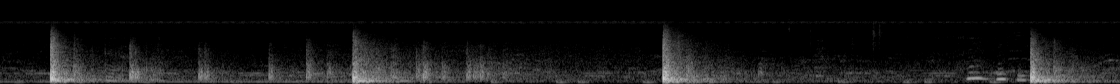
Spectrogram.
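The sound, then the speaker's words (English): Fireworks go off outdoors in the desert in hot weather in the 90s °F: four big booming bursts spaced a few seconds apart, with smaller pops and crackles in between. A faint steady high whine hangs underneath, and no one speaks. “So everybody's watching the fireworks from the comfort of their home.”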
